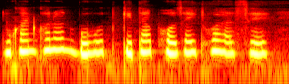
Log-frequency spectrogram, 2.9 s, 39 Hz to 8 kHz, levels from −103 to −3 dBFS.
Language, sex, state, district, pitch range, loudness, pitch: Assamese, female, Assam, Kamrup Metropolitan, 275-310 Hz, -15 LUFS, 290 Hz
